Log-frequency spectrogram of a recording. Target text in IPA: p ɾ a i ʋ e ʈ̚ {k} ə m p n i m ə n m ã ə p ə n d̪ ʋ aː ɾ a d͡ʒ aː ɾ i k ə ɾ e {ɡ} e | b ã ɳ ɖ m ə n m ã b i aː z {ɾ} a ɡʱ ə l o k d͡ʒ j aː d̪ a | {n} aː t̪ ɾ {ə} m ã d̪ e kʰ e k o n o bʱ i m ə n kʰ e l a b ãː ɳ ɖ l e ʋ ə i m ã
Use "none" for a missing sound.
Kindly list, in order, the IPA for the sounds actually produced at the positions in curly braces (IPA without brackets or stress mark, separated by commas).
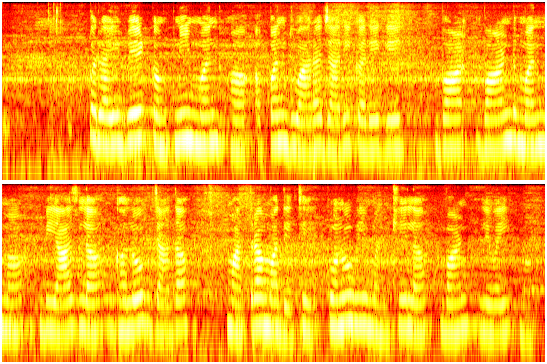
k, ɡ, l, m, a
